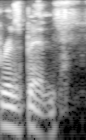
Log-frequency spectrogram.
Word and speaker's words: Brisbane: So he'll say, "All right, Brisbane is spelt Brisbane, but it's pronounced Brisbane."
